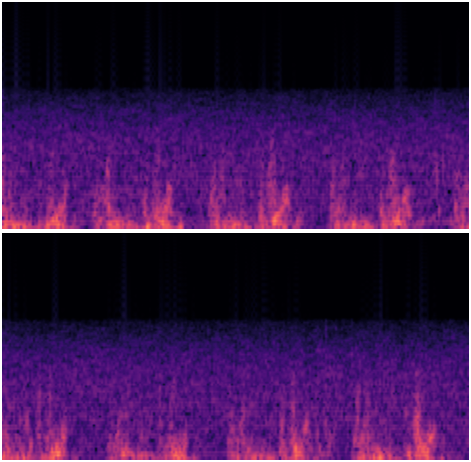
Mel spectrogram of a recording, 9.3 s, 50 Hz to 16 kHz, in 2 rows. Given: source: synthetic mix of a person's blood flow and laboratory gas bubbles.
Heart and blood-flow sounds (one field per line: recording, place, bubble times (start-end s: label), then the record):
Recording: Doppler ultrasound of blood flow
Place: precordium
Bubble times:
4.29-5.01 s: bubbles
7.77-8.03 s: bubbles
8.16-8.19 s: bubbles
8.22-8.69 s: bubbles
From the record:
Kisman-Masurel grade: 221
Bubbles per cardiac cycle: several, 3 to 8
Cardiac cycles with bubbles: 10 to 50%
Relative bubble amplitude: barely perceptible (0.100 to 0.250)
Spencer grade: 2 (many but less than half of the cardiac periods contain bubble signals, singularly or in groups)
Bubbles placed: only in the low amplitude regions of the cardiac cycle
